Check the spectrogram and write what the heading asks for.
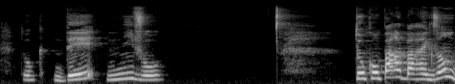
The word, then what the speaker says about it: niveaux: X donc des niveau comme toujours le pluriel ne se prononce pas donc des niveaux donc on parle par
